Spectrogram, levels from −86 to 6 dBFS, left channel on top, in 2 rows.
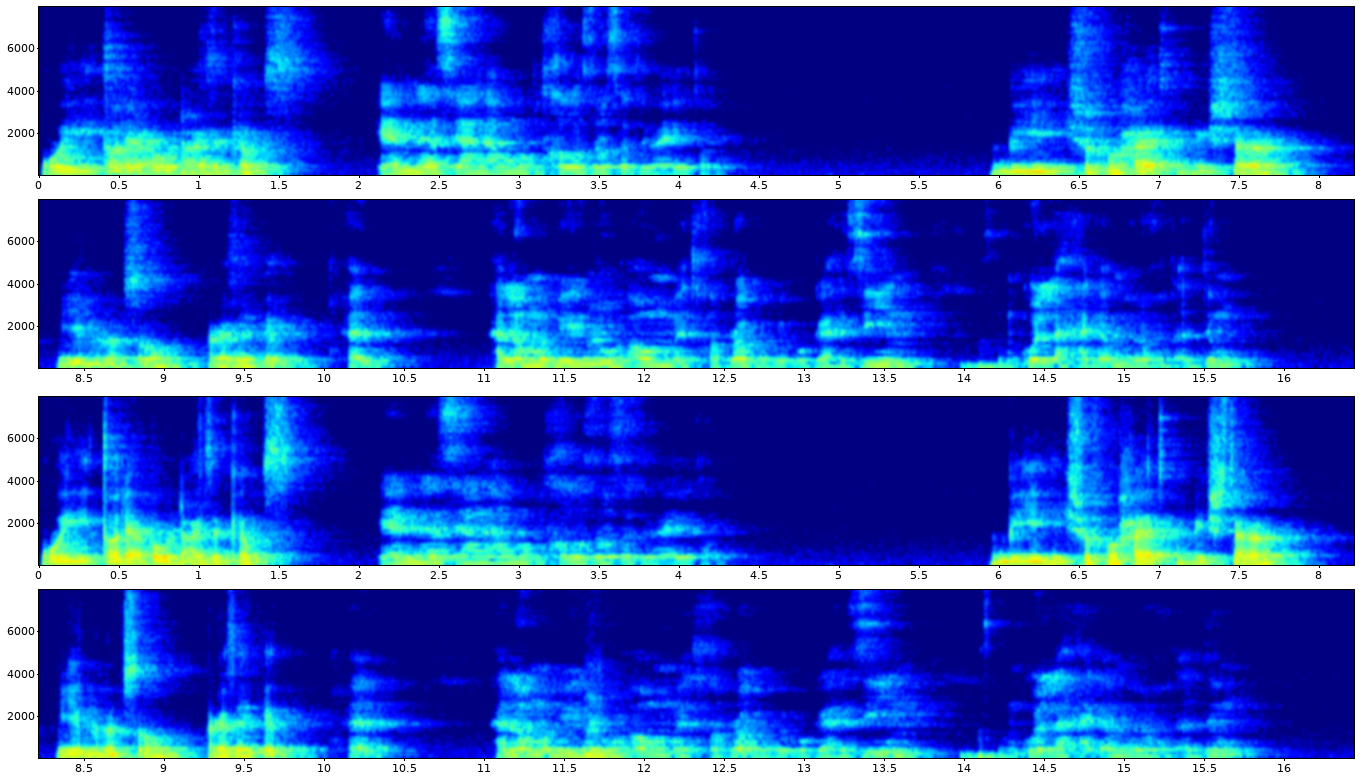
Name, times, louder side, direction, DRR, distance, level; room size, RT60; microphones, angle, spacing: voice 1, 0.0-1.6 5.9-7.7 8.3-9.7 11.6-11.8, right 3 dB, 65° right, 4 dB, 0.4 m, -30 dB
voice 2, 2.1-4.3 10.1-10.4 11.0-13.7 14.2-15.7, left 2 dB, 65° left, 2 dB, 0.4 m, -38 dB
2.4 x 2.2 x 3.7 m, 0.79 s
head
